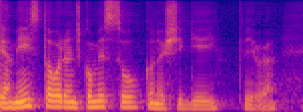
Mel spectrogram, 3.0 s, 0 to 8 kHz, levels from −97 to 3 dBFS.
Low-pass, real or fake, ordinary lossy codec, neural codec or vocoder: none; fake; none; codec, 16 kHz, 0.3 kbps, FocalCodec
